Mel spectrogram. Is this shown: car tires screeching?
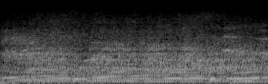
yes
